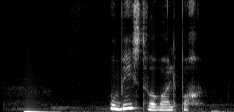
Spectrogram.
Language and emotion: Russian, neutral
